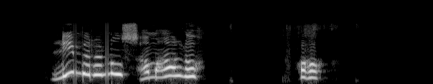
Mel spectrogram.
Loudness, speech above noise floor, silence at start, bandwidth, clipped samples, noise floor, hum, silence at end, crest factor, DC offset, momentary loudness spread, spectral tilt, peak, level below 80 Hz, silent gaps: -14 LUFS; 76 dB; 0.55 s; 7 kHz; under 0.1%; -89 dBFS; none; 1.15 s; 14 dB; under 0.1%; 7 LU; -1.5 dB/octave; -2 dBFS; -64 dBFS; 2.64-2.73 s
